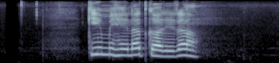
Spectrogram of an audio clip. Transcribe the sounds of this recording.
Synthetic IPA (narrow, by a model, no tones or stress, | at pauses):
kimeɦenət̪kaɾeɾa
